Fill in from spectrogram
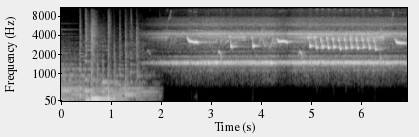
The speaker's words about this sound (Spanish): Así canta el pinzón con el rostro, un pájaro de 16 centímetros de altura que tiene la cabeza gris con dos estrías negras en la coronilla y una lista ocular negra que se prolonga hasta la nuca. El pico es en forma de cono y de allí su nombre.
